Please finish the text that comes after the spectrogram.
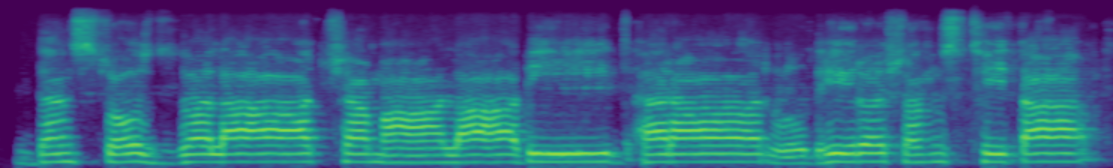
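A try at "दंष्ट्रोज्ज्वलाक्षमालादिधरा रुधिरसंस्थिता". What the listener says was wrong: In the Akshamala Didhara, again, see the one I'm pointing out with my mouse, the Maladi, this is Hasva Swara. So, Maladi is wrong here. Maladi Dhara. मालादिधरा.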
